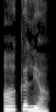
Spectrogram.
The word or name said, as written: ಅಕಲಾಯ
